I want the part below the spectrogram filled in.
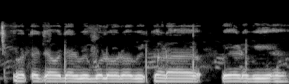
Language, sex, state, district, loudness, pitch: Hindi, male, Bihar, Araria, -12 LUFS, 140 Hz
